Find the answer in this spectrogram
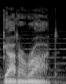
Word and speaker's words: GDRT: One notable example comes from King GDRT, possibly pronounced Gatarat, who appears in inscriptions in Yemen, demonstrating Oxom's reach into the affairs of the Arabian Peninsula.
